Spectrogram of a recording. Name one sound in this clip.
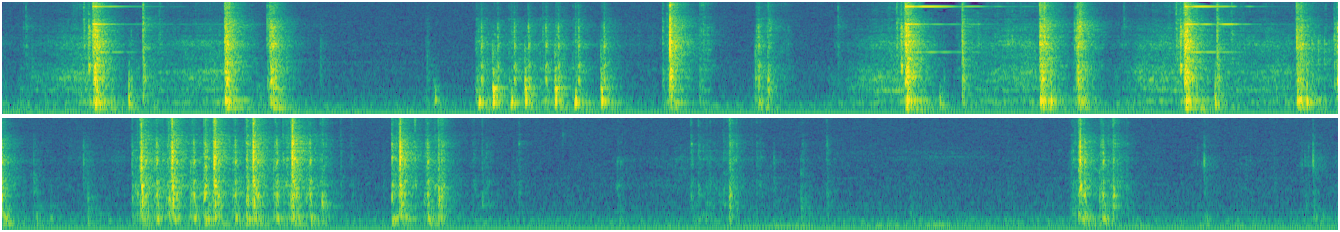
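Fingers tap quickly on a laptop keyboard in bursts.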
